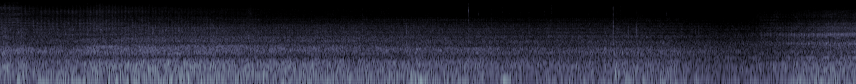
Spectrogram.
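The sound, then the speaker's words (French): Steady, dense traffic rumble fills the scene, a continuous low engine drone from passing cars and a bus with wind noise on top, fairly loud throughout, no voices. “J'entends les bruits de voiture.”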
